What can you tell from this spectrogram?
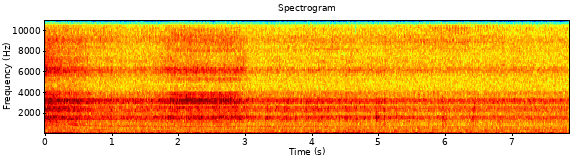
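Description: Copperhead surface-drive mud motor running steadily, driving the boat along.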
